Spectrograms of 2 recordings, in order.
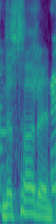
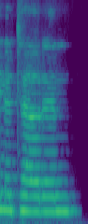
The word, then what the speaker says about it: Notodden: Notodden.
